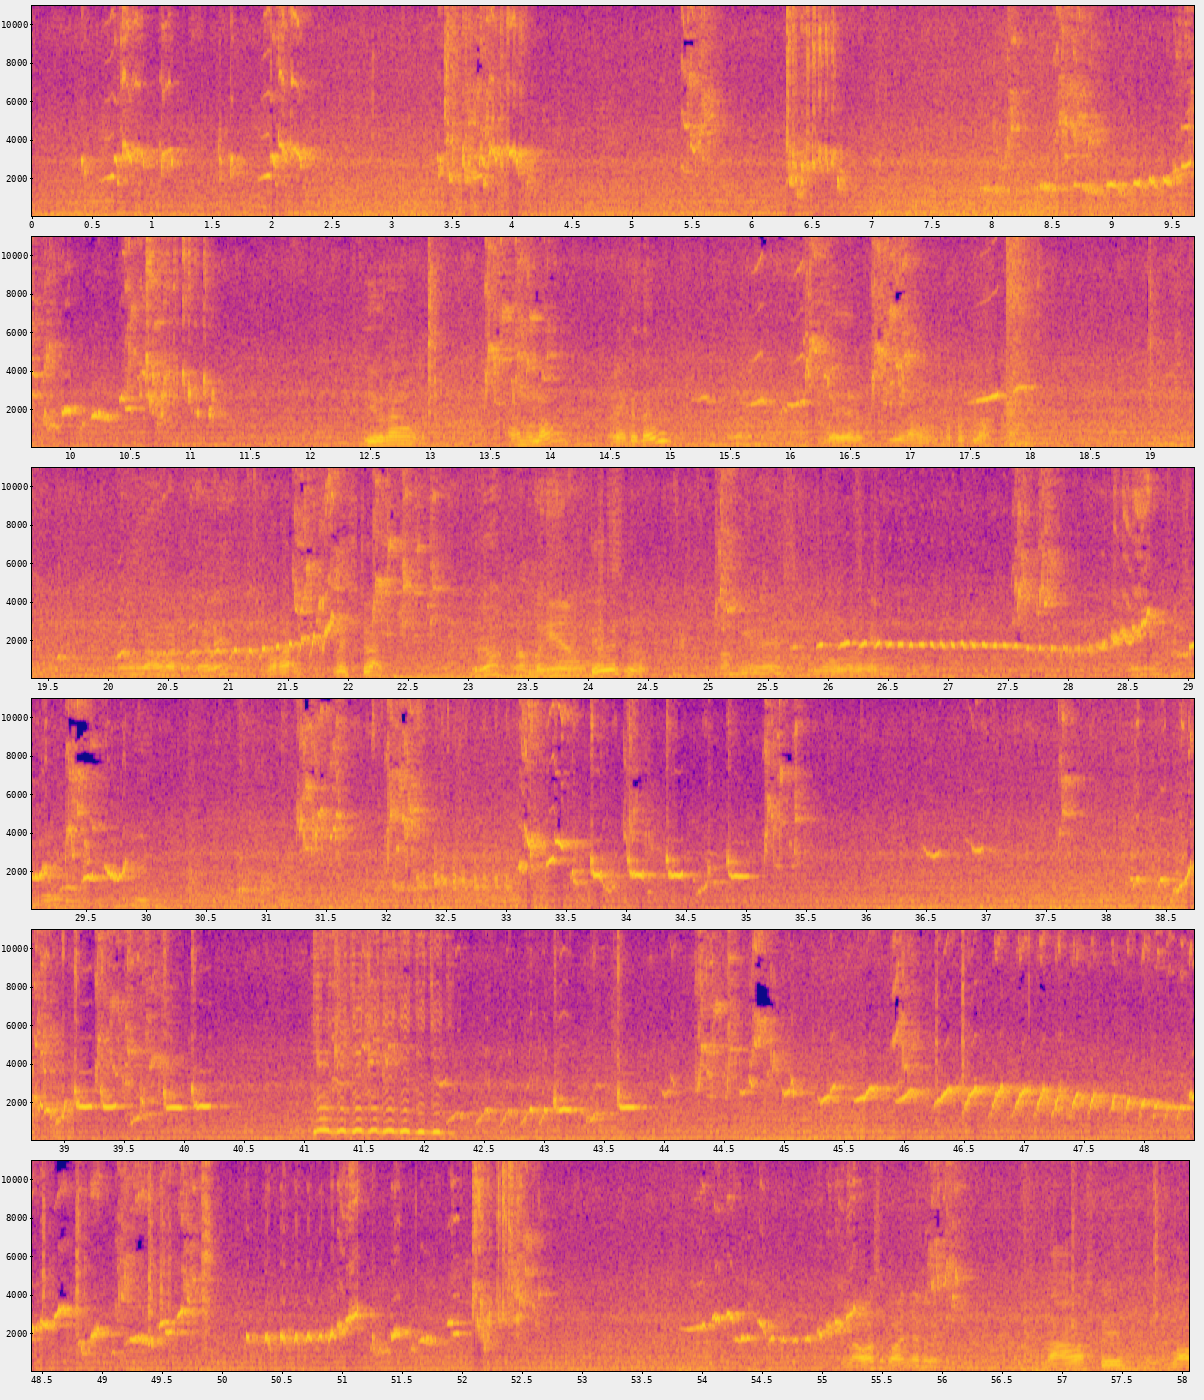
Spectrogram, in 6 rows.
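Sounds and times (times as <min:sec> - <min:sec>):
songbirds singing: 0:00.0 - 0:58.0.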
